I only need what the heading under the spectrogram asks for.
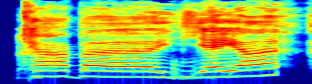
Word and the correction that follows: Caballé: Montserrat, M-O-N-T-S-E-R-R-A-T. – Montserrat. – Montserrat. Caballé was famous in which field of the arts? – Oh, man.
